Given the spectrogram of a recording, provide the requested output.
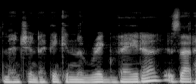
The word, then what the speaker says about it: Rig Veda: of the gods mentioned i think in the rig veda is that how you say it yes yeah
